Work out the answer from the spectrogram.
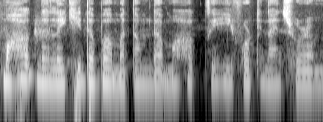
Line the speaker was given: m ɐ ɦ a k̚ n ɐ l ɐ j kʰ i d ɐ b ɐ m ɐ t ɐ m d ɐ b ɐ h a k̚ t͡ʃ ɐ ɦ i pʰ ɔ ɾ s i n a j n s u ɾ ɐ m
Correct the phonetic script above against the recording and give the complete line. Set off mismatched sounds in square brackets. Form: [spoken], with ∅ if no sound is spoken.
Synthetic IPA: m ɐ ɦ a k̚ n ɐ l ɐ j kʰ i d ɐ b ɐ m ɐ t ɐ m d ɐ [m] ɐ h a k̚ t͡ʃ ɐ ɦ i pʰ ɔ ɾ [t] i n a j n s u ɾ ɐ m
